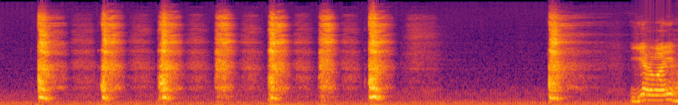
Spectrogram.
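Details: Huffing demonstration for clearing lung secretions (e.g. after COVID), fists at lower ribs, elbows raised on inhaling then brought down with forceful open-mouthed "ha" exhalations: seven huffs, then one stronger burst. Forced expiration technique.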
